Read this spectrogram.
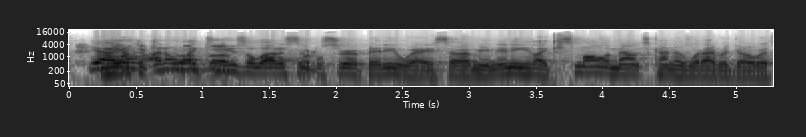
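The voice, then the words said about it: Rhode Island accent. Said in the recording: “My Rhode Island my, accent is coming. Out”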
